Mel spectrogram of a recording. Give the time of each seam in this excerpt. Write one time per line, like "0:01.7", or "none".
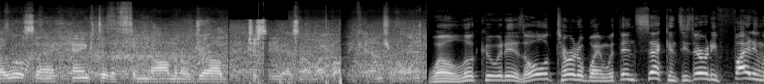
0:02.3
0:04.3

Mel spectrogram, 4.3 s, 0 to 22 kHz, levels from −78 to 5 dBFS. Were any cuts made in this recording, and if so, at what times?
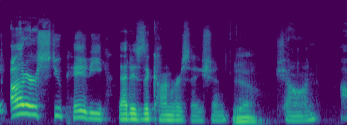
none

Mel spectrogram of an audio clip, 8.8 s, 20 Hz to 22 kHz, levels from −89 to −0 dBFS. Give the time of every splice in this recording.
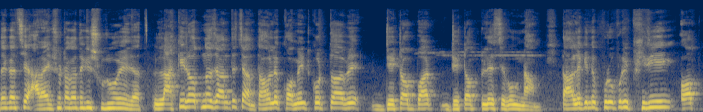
0:01.8

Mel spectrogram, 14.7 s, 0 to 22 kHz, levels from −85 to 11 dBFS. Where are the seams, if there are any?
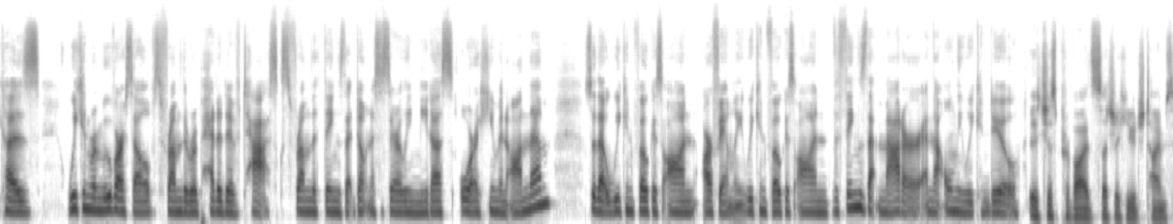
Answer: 0:10.5
0:12.8

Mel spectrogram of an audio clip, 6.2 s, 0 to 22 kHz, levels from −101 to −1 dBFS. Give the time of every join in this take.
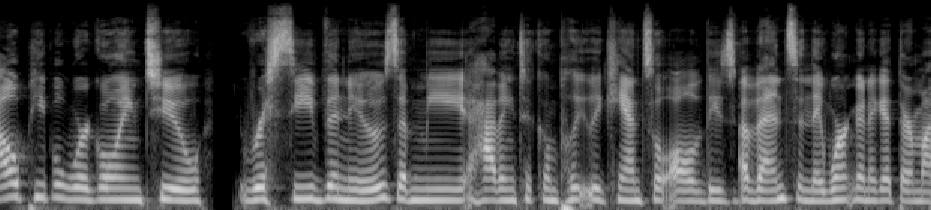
0:04.9

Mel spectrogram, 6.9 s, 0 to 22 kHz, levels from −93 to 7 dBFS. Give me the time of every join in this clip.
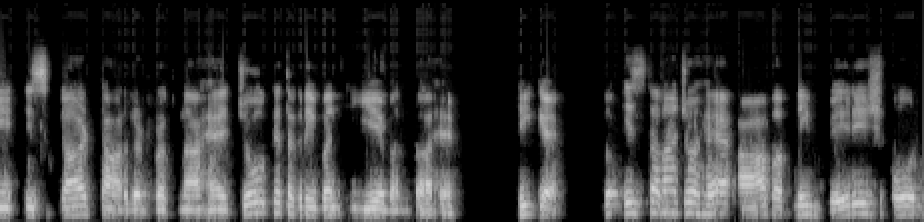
none

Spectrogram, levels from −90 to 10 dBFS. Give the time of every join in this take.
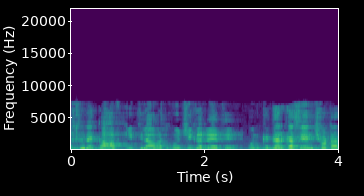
0:02.5

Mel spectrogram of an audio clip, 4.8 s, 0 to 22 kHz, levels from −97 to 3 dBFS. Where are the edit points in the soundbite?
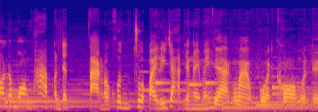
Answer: none

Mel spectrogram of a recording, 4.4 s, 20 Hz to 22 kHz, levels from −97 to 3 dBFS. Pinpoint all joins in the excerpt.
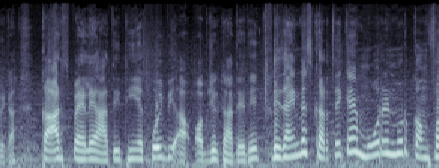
0:02.7

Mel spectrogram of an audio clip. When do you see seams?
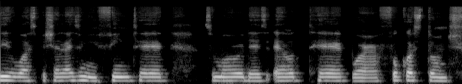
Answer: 0:03.5

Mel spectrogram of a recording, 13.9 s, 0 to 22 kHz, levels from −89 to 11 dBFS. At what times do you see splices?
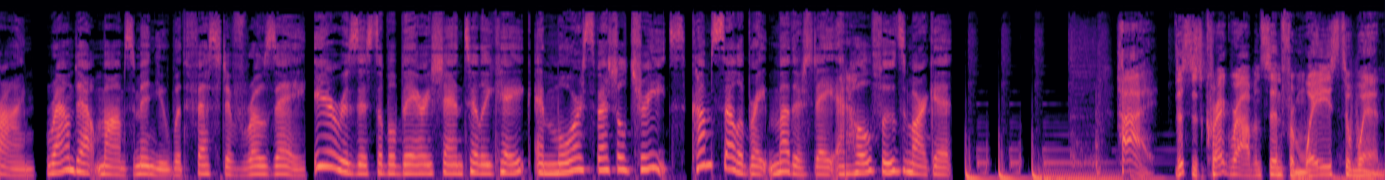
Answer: none

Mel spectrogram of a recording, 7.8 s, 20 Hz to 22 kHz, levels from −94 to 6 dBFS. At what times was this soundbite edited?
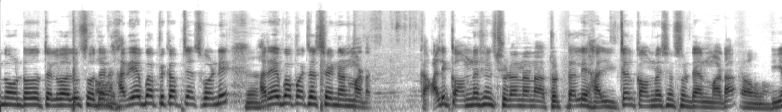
0:03.7

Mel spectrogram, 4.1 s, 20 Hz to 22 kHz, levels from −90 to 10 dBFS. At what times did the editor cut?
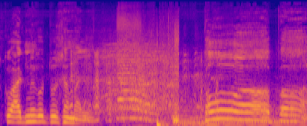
0:02.4

